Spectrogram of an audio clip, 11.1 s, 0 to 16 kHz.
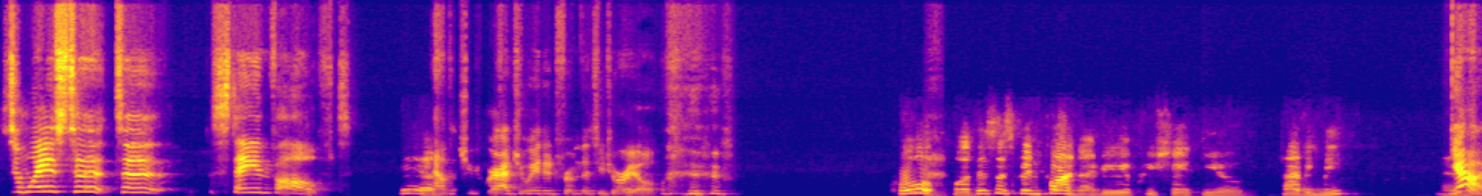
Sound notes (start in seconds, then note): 5.0 chuckles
